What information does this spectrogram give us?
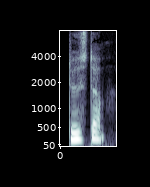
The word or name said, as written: dødsdom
